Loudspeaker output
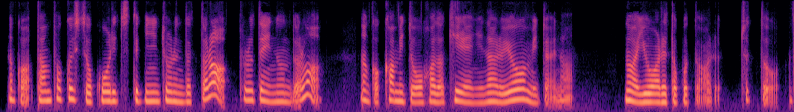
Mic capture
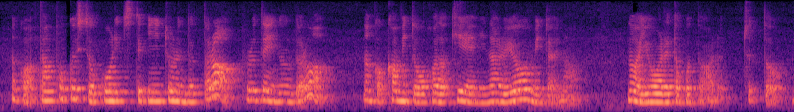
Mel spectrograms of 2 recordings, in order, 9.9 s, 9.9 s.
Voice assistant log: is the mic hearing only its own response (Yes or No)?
Yes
